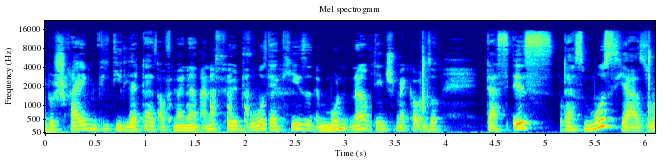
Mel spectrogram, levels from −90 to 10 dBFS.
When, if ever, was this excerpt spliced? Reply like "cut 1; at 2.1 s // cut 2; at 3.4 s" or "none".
cut 1; at 1.1 s // cut 2; at 1.5 s // cut 3; at 2.2 s // cut 4; at 2.7 s // cut 5; at 3.3 s // cut 6; at 5.2 s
